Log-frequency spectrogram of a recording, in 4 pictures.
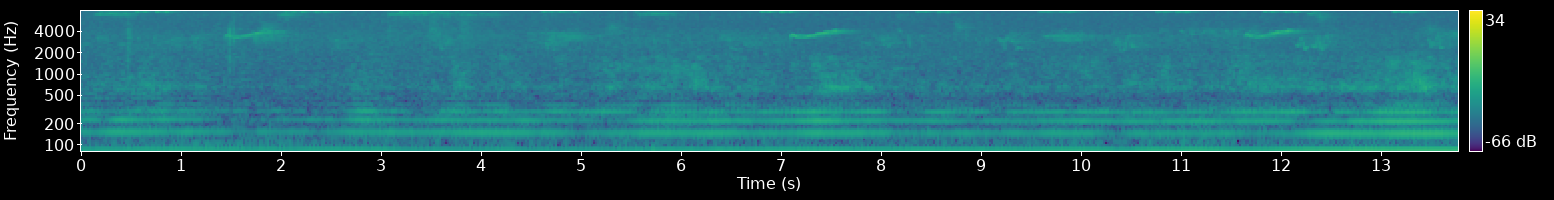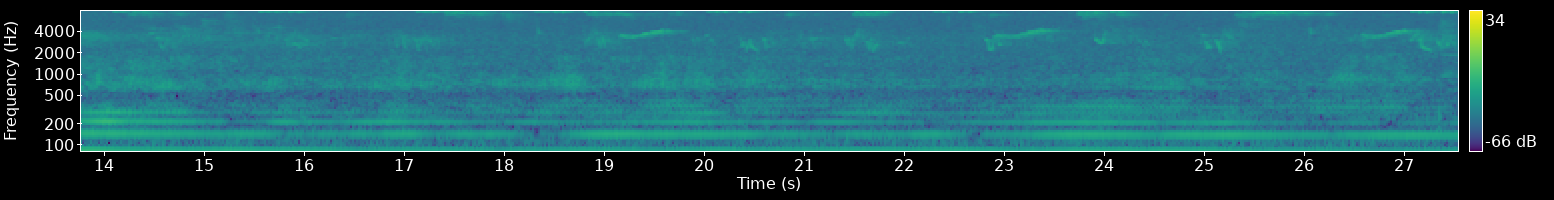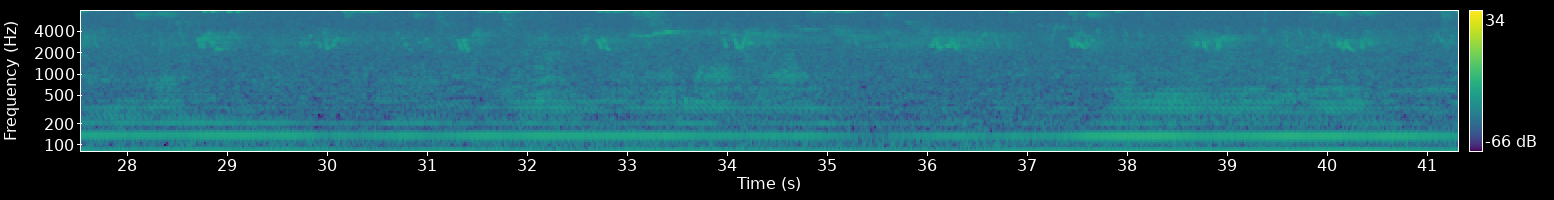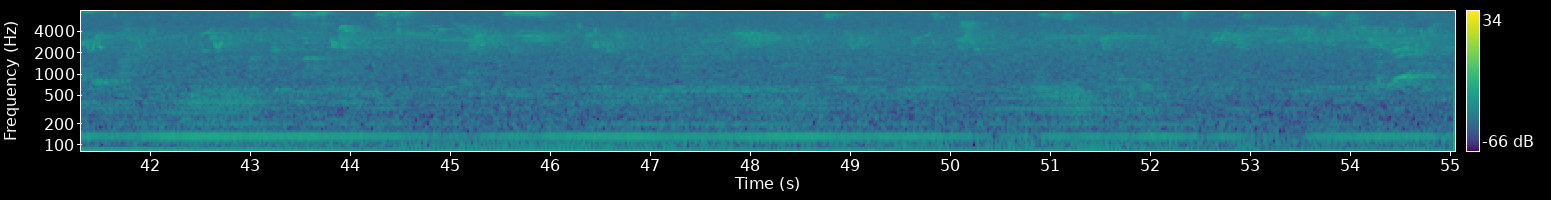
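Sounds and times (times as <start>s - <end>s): steady low hum: 0.0s - 55.0s
birds chirping: 18.7s - 55.0s.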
